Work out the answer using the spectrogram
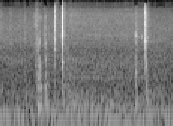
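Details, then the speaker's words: Ford OBS truck, key on, engine off: a few crisp clicks from the fuel pump relay as the fuel pump cycles to prime after refitting the ECU. Normal operation. "Put your finger here. You'll hear this clicks. That's the cycling of the fuel pump."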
